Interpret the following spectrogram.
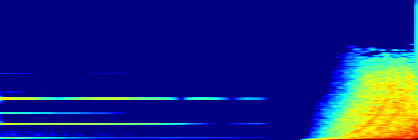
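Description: Logo sound effect: a metallic ding rings and fades away over about a second. After a short silence, a loud whoosh with a deep rumble starts about a second and a half in.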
